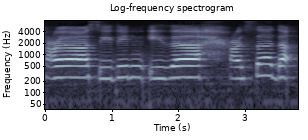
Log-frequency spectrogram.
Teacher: دو زیر کے بعد حروف حلقی میں سے حمزہ آیا ہے، اسی لیے ہم نون کی آواز کو ظاہر کر کے پڑھیں گے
